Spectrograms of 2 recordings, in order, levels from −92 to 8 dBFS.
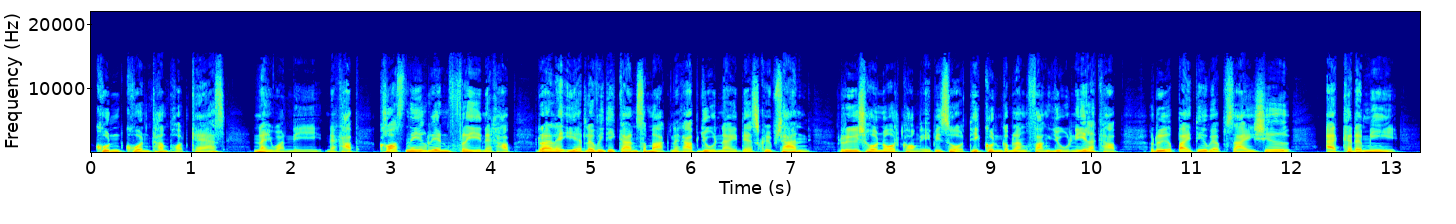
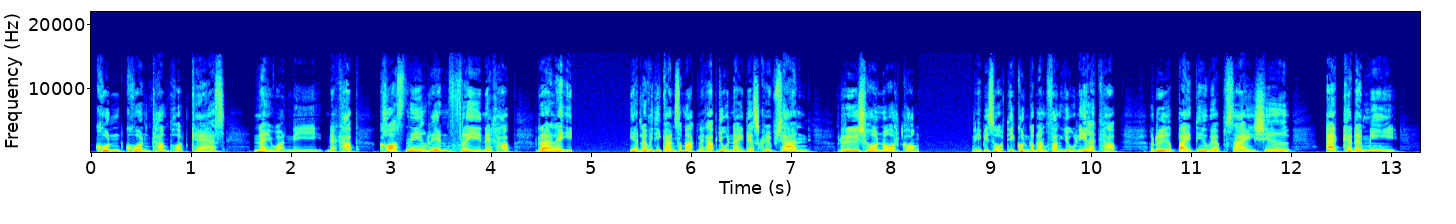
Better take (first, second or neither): first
